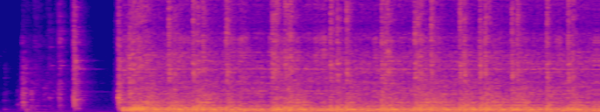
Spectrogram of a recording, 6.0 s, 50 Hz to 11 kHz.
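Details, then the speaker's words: McCulloch MC49 engine, rebuilt, running for the first time in over 40 years on a substituted 090 carburetor, seemed flooded with too much fuel: uneven stumbling buzz; poor running, no throttle response, suspected ignition, possibly the cheap new spark plug. "oh sounds like ignition related that was a cheap plug I got and we're testing everything that is not tied down to the bench"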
